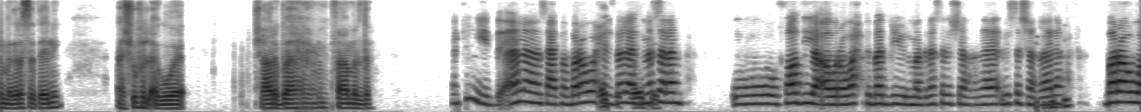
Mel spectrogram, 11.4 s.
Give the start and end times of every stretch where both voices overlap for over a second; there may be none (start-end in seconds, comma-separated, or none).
none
